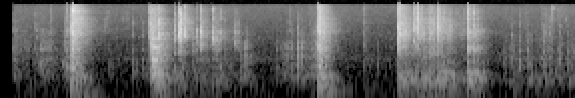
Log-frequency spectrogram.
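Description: Irregular light knocks and short clatters of toy swords being handled and pushed into the slots of a paper-craft pumpkin pop-up game, with quiet gaps between them.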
